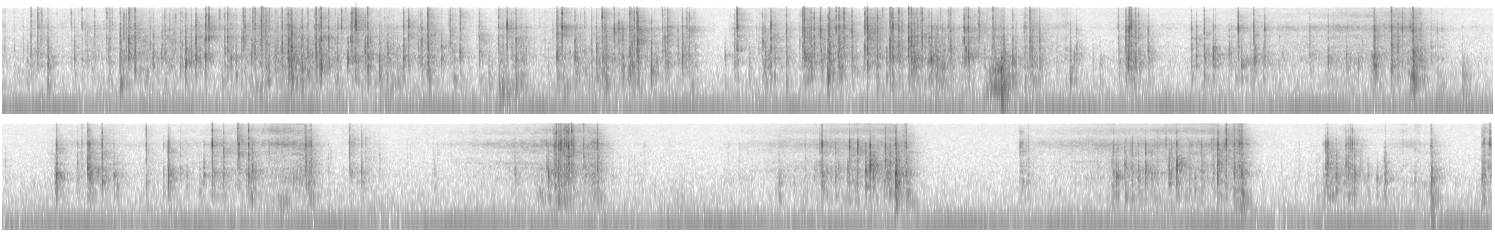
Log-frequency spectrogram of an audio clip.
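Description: Fingertips and nails tap and scratch the top and ends of a full sleeve of saltine crackers in thin plastic wrap resting on a table. The result is a dense run of bright, crinkly taps and scratches with quick, dry decays. Quieter pauses break up the sound, and a low steady hum sits underneath throughout.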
